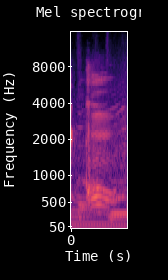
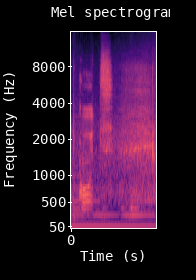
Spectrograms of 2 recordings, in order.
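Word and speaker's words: goût: دوباره شماره 6 میگه سه دو موه گو. گو بچه یعنی چی؟ یعنی سلیقه. بونگو سلیقه خوب، موه گو سلیقه بد. بعضی وقتا اشتباه ما تلفظ میکنیم، میگیم گوت که اشتباه است.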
